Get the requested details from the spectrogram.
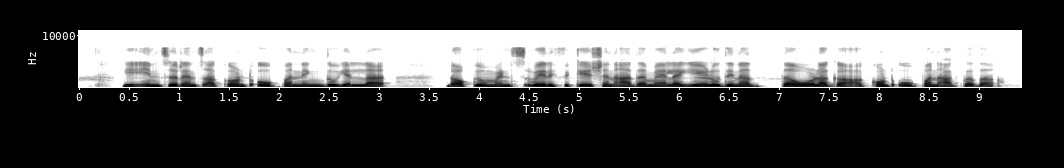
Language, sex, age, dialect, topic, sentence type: Kannada, female, 18-24, Northeastern, banking, statement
